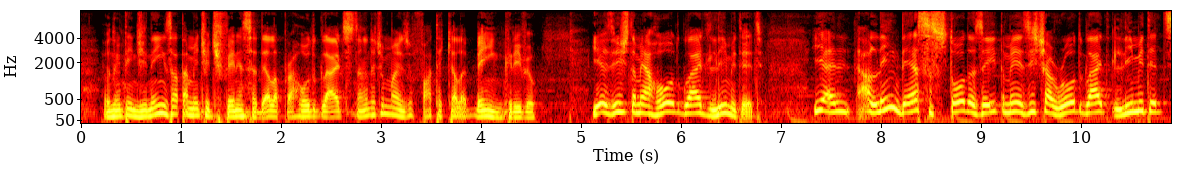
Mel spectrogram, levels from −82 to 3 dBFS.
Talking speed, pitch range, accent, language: 220 wpm, 115-160 Hz, Brazilian, Portuguese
